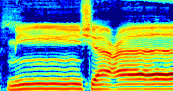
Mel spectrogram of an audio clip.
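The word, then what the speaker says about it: Min sha'airillah (مِن شَعَآئِرِ ٱللَّهِ): Let your listener understand that the letter sheen comes after noon sakin. Min sha'a. Do not say min. Clearly do not pronounce noon. Min sha'a. Actually, ikhfa is opposite to idhar. Idhar, you make it clear. You pronounce noon clearly. But ikhfa, no. Hide it a bit.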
